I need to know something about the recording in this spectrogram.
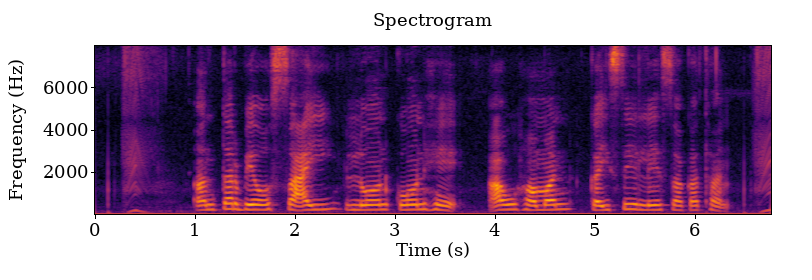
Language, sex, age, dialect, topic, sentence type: Chhattisgarhi, female, 31-35, Northern/Bhandar, banking, question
